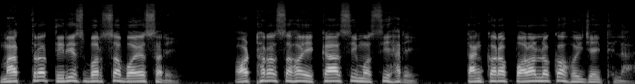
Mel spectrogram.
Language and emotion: Odia, neutral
